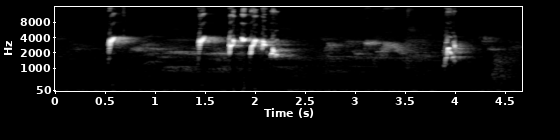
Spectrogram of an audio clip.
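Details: Red-whiskered bulbul kept for competition singing, alternating song phrases: short loud whistled notes around mid-high pitch separated by pauses, with a quick run of four clipped notes near the middle and softer warbling between.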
